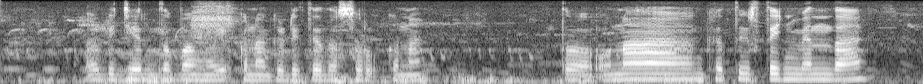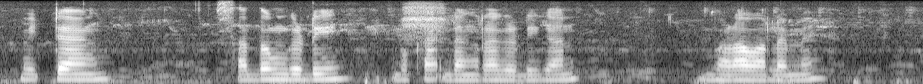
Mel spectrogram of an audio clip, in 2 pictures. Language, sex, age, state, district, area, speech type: Santali, female, 45-60, West Bengal, Uttar Dinajpur, rural, spontaneous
